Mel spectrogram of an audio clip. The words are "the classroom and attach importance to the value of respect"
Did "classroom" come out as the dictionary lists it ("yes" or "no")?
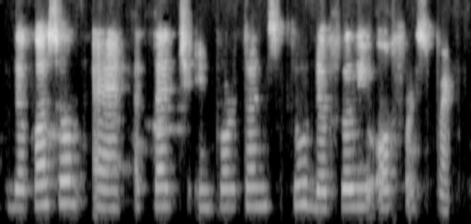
no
